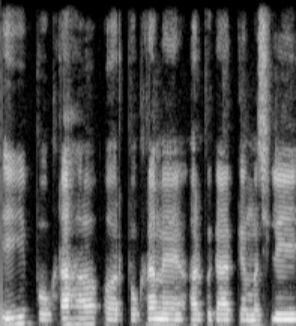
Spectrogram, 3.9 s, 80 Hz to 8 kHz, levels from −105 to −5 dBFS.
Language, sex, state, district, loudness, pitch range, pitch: Bhojpuri, male, Uttar Pradesh, Deoria, -20 LUFS, 125-140 Hz, 130 Hz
